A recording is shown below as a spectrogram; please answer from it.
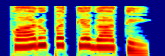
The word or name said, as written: ಪಾರುಪತ್ಯಗಾತಿ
